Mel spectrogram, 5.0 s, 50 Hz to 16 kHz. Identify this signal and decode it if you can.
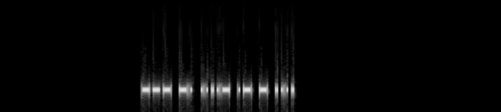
Morse code, heard as a keyed tone, about 41 wpm, 700 Hz. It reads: ON4ATH
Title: DXCC-100 Call Signs - 6 Characters - Repeated 2x - 45wpm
